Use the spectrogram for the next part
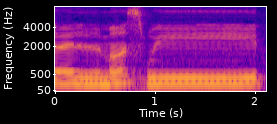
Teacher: ربنا، را کو پر پڑھنا ہے، وَإِلَيْكَ الْمَصِيرُ، مصیر، صاد کو پر پڑھنا ہے اور یا مدہ کو کھینچ کے پڑھنا ہے. را باریک پڑھی جائے گی کیونکہ را وقف کی وجہ سے ساکن ہو جائے گی. ساکن یا سے پیچھے یا ساکن ہے اور یا ساکن سے پیچھے صاد ہے، تو اسی لیے یہ را باریک پڑھی جائے گی.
